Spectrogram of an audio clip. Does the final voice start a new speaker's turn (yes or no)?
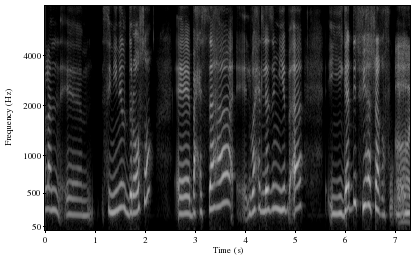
yes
